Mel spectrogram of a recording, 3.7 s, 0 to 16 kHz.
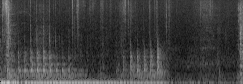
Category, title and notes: Sound effects > Other mechanisms, engines, machines
Handsaw Beam Plank Vibration Metal Foley 14
twang, metal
